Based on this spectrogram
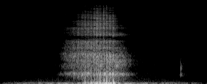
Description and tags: A sore throat has its uses.
An example of how you might credit is by putting this in the description/credits:
The sound was recorded using a "H1 Zoom recorder" on 6th September 2017.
